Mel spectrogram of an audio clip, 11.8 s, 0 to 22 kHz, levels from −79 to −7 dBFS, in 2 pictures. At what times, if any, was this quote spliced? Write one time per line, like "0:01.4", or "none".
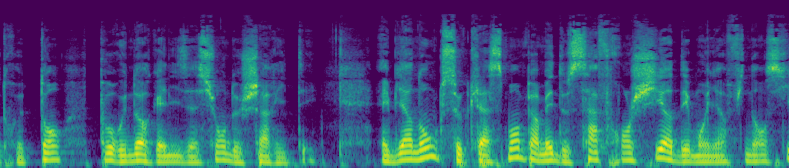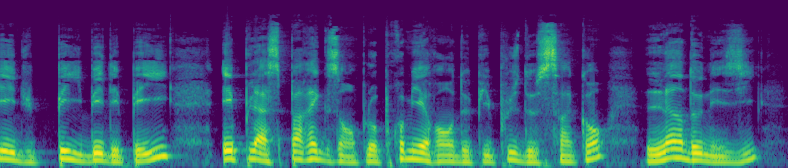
none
